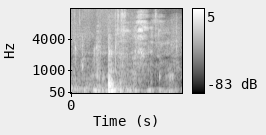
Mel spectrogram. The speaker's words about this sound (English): Some freeze dried strawberries too, right? Pair this freeze dried strawberries with some fucking Truly. Go on. Let's get to ASMR. Yeah, let them hear that chewing. Yeah. Yeah. Yeah. He's chewing. Do you like the way it hits his teeth?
